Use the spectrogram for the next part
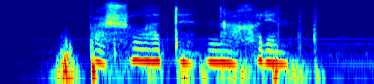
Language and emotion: Russian, neutral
